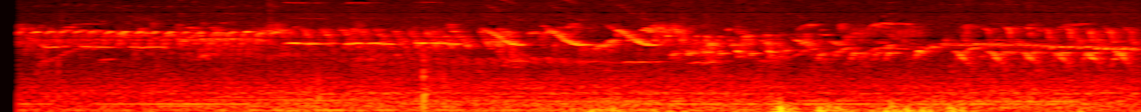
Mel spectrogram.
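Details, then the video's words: Several canaries singing in November: busy, overlapping high twittering trills and chirps, with rapid repeated notes and short whistles, over a low background hum. "Canaries singing in november."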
